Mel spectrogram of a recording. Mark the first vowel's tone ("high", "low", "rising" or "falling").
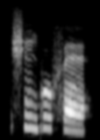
low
